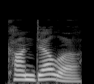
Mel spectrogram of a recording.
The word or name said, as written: candella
